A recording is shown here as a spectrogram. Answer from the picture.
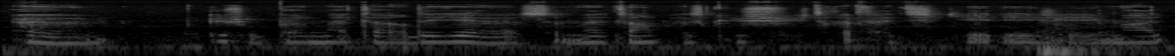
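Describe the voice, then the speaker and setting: A woman speaks at a very slow pace with a very deep, low pitch and very wide pitch swings. Her loudness swings widely, with audible room echo. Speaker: vlogger with long covid. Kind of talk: personal video diary. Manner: halting, many hesitations.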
